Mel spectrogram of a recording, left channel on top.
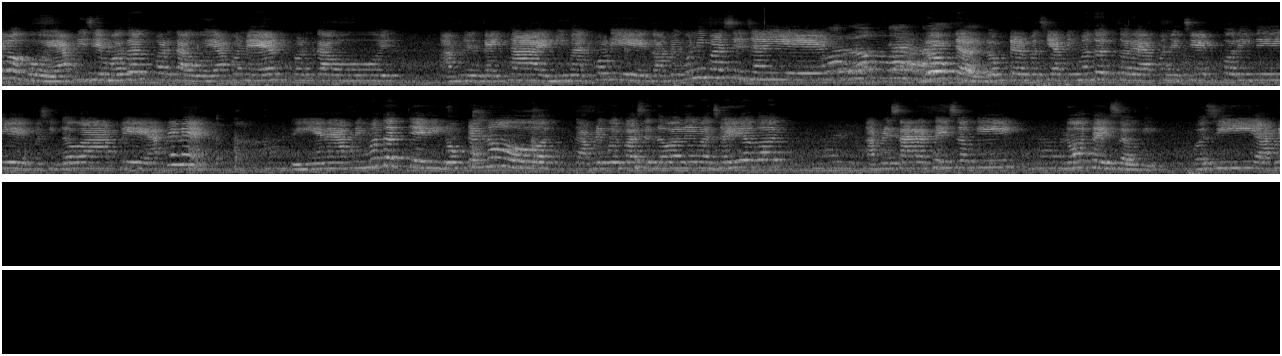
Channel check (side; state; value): right; silent; digital silence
